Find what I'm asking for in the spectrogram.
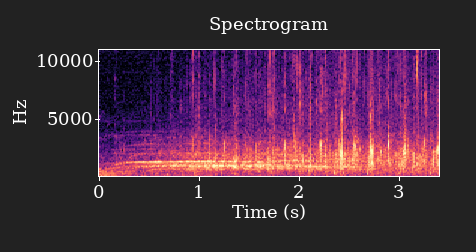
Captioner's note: applause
